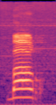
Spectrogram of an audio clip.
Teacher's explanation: ro sukun didahului fathah tebal bacanya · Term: tafim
